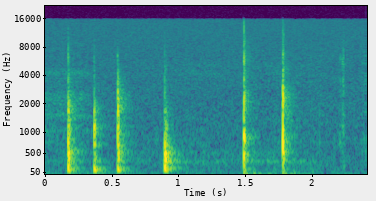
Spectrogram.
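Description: Tarot cards being shuffled and handled: six short, sharp taps of the deck at uneven intervals.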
